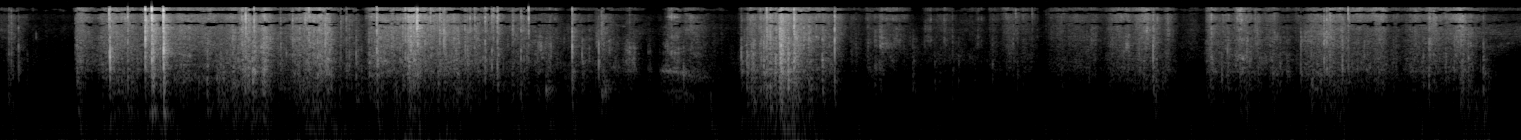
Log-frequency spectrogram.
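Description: Flower stems and paper rustling and crinkling in irregular bursts as a bunch of baby's breath and rose stems is handled and sorted on a paper-covered table, with a louder rustle about six seconds in.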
